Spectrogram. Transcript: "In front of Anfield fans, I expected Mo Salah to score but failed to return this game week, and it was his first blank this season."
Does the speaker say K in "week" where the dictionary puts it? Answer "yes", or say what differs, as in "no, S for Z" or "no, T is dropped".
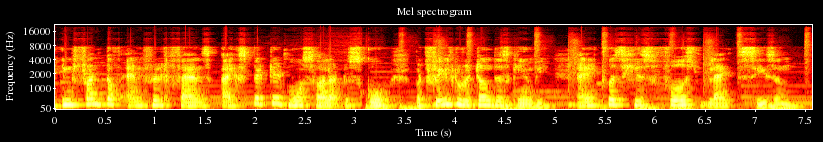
no, K is dropped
